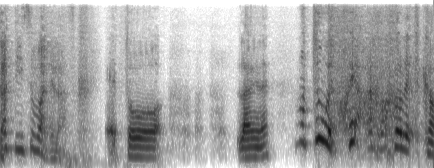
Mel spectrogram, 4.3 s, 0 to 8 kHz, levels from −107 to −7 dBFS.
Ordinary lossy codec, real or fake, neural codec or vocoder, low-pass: none; fake; codec, 16 kHz in and 24 kHz out, 0.4 kbps, LongCat-Audio-Codec, fine tuned four codebook decoder; 7.2 kHz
